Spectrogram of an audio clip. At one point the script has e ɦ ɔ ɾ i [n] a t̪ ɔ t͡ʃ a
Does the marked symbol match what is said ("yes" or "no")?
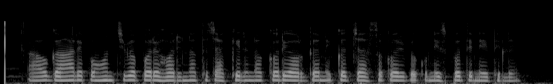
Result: yes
